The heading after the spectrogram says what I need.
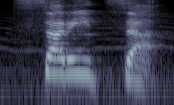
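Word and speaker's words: Tsaritsa: Sarita. You have to subtly say the T. SARITA. IT'S A RUSSIAN WORD. SAY IT RIGHT.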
